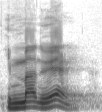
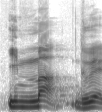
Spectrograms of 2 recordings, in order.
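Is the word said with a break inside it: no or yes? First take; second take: no; yes. First: The word is said joined without a pause. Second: The word is split with a pause inside. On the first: It is the name meaning God with us. The speaker calls it right. "같이 붙여서 사용해야 됩니다" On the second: It could be misheard as an insult. The speaker calls it wrong. "띄어서 하면 잘못하면 욕으로 오해할 수도 있어요. 그래서 임마누엘 이렇게 하면 안 되고"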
